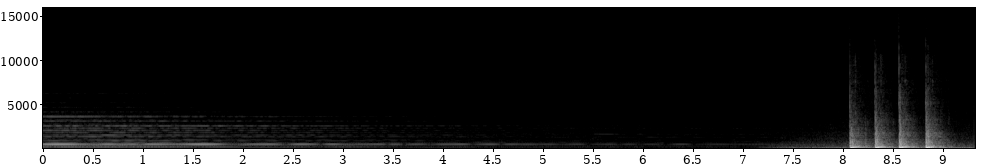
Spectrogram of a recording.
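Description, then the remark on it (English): Four loud, heavy knocks pound on a door in quick succession, coming right after a fading sustained tone and a stretch of near silence. “Next thing you know, someone's pounding on the door.”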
